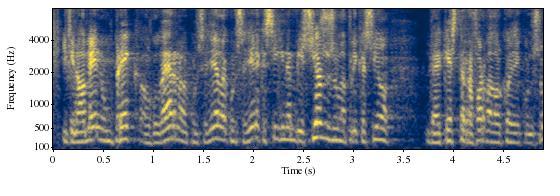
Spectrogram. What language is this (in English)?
Catalan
